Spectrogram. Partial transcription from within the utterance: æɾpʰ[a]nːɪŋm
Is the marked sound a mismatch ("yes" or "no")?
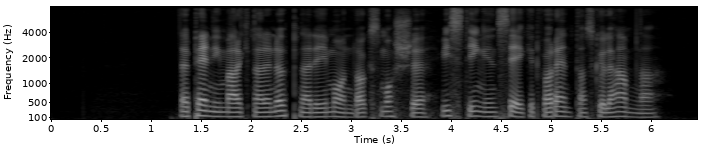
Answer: yes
